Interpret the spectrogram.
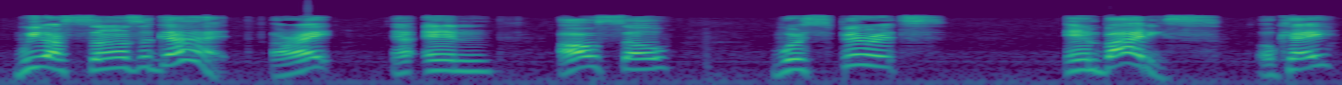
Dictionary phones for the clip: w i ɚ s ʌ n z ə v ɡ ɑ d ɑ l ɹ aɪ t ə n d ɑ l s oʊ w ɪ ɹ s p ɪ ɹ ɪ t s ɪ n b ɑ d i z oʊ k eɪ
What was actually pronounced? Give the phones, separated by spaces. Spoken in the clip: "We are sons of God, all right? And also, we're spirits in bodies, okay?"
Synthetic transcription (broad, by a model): w i ɚ s ʌ n z ə v ɡ ɑ d ɑ l ɹ aɪ t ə n ɑ l s oʊ w ɪ ɹ s p ɪ ɹ ɪ t s ɪ n b ɑ d i z oʊ k eɪ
